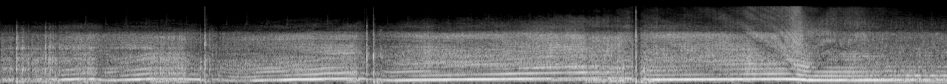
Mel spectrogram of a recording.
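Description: Drag-racing car accelerating hard down the strip at full throttle. Its engine note climbs and drops back at each of about four gear changes. About eight seconds in, the pitch falls sharply as the car passes close by.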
